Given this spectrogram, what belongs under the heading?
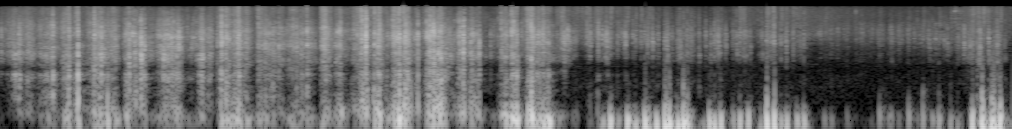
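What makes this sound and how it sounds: A small yellow foam kitchen sponge with a green scouring pad is squeezed in the fingers, and its abrasive side is rubbed and scratched. The result is a dense run of soft crinkling, scratchy rustles and low, muffled squeezes. The sound is mostly low thuds with faint bright scratching, and it thins out near the end.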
